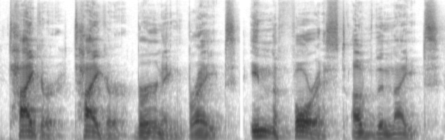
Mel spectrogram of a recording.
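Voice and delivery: exclaimed beats on "Tiger, tiger, burning, bright", each set apart; emphatic stressed syllables. Shown as a demonstration. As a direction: punch the first syllable of each "Tiger" and land hard on "bright". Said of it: "which emphasizes these stresses".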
